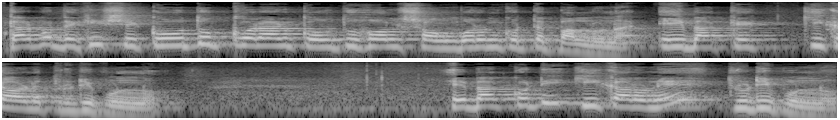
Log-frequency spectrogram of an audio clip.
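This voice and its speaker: A high-pitched man with a Bangladeshi Bengali accent teaches an exam-prep lesson, explaining step by step. He keeps asking his students a question and then answering it himself. His voice rings in an echoey room. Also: animated, fairly quick, a little mellow, slight background noise.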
